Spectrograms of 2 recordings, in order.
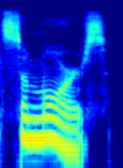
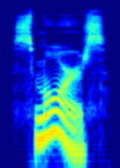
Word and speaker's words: s'mores: graham crackers and chocolate they're called sores Michael chuckled s'mores one syllable I wish to try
